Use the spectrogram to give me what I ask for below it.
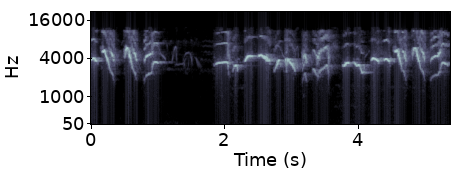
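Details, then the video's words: Oriental magpie-robin morning song for training: loud, dense strings of whistled notes and quick upward sweeps, a brief silence, then a long rambling run of warbled whistles and chips. "เสียงนกกางเขนบ้านหรือนกบินหลาขี้ควายใต้ Chòe than HÓT SÁNG|| Luyện chòe HÓT GIỌNG GIỪNG"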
